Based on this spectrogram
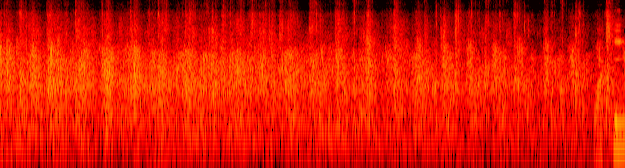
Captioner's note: audience applause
